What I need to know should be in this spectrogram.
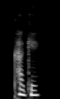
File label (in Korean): "가게" 단어 여자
